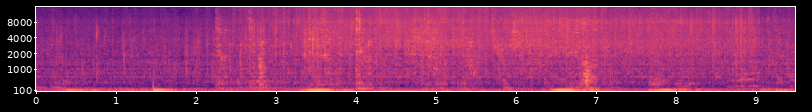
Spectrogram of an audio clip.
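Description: Chopped tomato and green chilli sizzle and fry with eggplant in a pan, a steady crackle with repeated scraping stirs throughout, fairly close and with no talking.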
